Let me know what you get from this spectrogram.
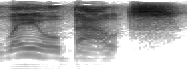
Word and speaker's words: Waeubauts: His name is actually pronounced Dale Wayobouts. According to my first script, that's spelled Waeubauts.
